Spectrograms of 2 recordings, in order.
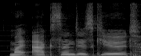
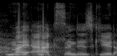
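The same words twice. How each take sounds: First: Slow, measured questioning of the compliment; mock disbelief. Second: Quicker incredulous question with a laugh in it; amused mock disbelief. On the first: Comedian answering people who praise her accent, slow mock disbelief. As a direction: draw it out as if baffled. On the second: Comedian answering accent compliments after the workout joke, laughing disbelief. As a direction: toss it out half laughing.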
